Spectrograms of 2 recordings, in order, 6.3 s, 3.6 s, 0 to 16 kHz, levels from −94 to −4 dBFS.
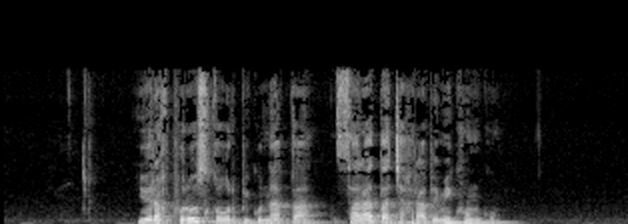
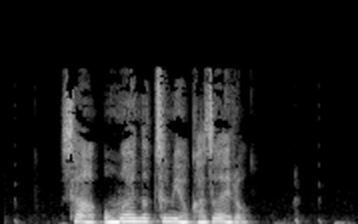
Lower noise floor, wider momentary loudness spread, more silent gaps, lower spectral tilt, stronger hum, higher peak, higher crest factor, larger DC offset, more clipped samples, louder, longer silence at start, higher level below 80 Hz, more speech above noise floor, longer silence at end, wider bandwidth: first, -67 dBFS vs -61 dBFS; second, 12 LU vs 15 LU; neither; about the same, -5.5 dB/octave vs -6 dB/octave; neither; about the same, -6 dBFS vs -4 dBFS; about the same, 20 dB vs 16 dB; neither; neither; second, -23 LUFS vs -17 LUFS; first, 1.4 s vs 0.6 s; about the same, -58 dBFS vs -58 dBFS; about the same, 44 dB vs 45 dB; about the same, 1.15 s vs 1.15 s; about the same, 11.5 kHz vs 11.5 kHz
